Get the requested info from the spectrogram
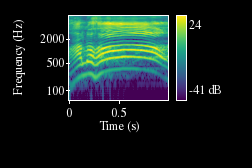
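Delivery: high, slow, loud booming repeated shout. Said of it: "preacher repeats his call".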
